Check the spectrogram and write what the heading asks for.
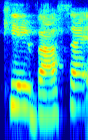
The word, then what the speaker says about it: klobasa: Uh, so, klobasa, Klobasa. This is a Slovenian word for sausage. Yes, so this kilbasa, as you wrote down, this is just, let's say, more adapted to the local pronunciation.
